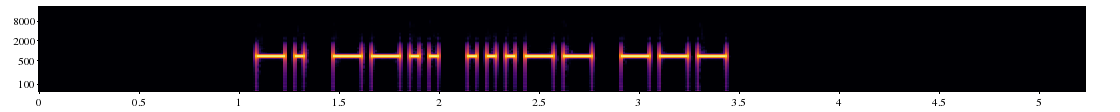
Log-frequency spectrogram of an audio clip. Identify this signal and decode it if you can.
Morse code, heard as a keyed tone, about 25 wpm, 700 Hz. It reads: NZ3O
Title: Call Signs Repeated 3x - 25wpm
